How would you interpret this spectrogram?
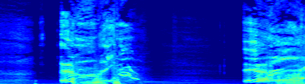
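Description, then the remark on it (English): Two loud, rough coughing bursts, harsh and throaty like a heavy throat clear, separated by a brief quiet pause with no talking. “That's your HMO cough right there.”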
